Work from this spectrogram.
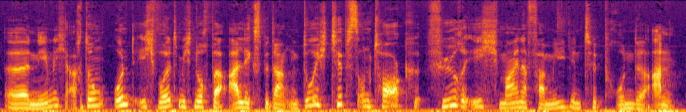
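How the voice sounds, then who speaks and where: A man's voice: fairly high pitch, animated, normal speed, darkish tone. A man co-hosting a football podcast in casual conversation, laid-back and dryly joking.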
